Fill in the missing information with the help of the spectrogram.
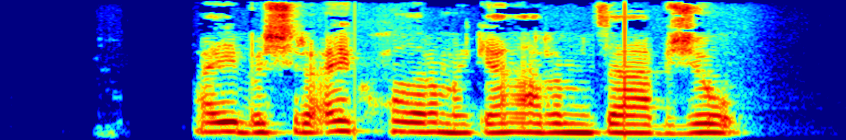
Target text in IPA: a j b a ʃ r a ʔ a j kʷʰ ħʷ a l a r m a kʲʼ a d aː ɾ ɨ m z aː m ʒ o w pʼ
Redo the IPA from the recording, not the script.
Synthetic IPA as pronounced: a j b a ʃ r a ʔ a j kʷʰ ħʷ a l a r m a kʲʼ a n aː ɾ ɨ m d͡z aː b ʒ o w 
